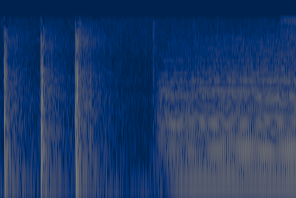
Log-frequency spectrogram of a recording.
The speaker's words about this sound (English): Someone is knocking. Knocking at the door.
